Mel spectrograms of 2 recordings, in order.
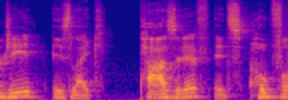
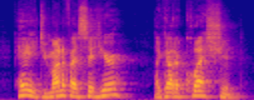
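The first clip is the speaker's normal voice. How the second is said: play-acted tense, uncomfortable, slightly aggressive, on-edge voice; 4 semitones higher, 4 dB louder than usual. Critiquing a man's approach line, the speaker imitates him sounding uncomfortable. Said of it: "he's coming off just sounding uncomfortable".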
